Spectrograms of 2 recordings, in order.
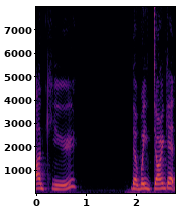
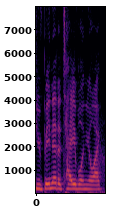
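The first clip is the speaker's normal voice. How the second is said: ordinary talk, nothing marked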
